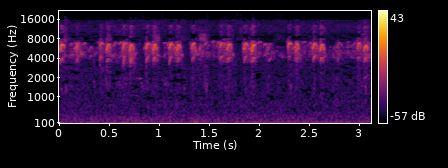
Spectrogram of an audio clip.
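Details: Common myna chicks being fed a lizard by a parent give thin, high, scratchy begging notes in quick bursts, several each second, over a faint low rumble.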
